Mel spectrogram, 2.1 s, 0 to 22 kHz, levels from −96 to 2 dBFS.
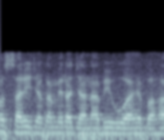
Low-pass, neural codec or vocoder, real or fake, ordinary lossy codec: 5.4 kHz; none; real; none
